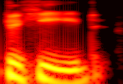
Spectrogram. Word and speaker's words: Shaheed: Meyers obviously the Saints wide receiver Rashid How do you pronounce his last name? Shaheed.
